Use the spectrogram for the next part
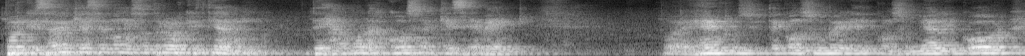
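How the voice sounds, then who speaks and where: A man preaching an evangelical sermon as pastor, emphatic and animated, acting out the voices of the people he quotes. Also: fairly high pitch, normal speed, dull audio. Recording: echoey church room, mic far off.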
